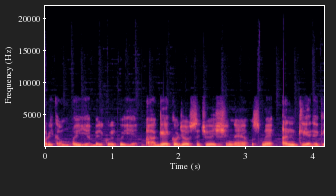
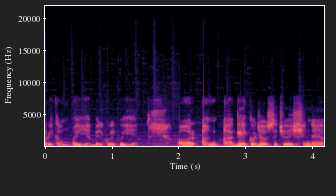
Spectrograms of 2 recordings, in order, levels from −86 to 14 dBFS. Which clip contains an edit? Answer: first; 1 cut; at 1.5 s

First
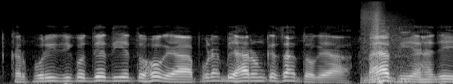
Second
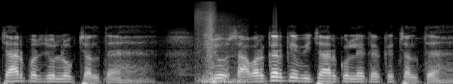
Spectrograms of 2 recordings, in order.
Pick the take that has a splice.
first; 1 cut; at 3.5 s

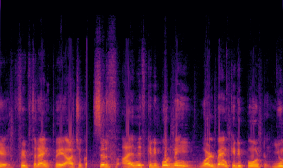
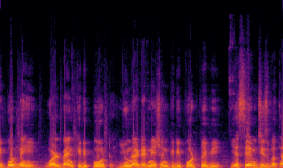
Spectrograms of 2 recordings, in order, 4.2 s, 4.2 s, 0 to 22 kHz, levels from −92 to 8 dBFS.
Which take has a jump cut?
first; 1 cut; at 1.3 s

